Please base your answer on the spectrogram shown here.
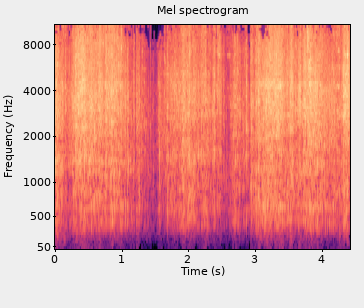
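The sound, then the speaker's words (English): Plastic Lego bricks clatter and rattle as a hand rummages through a pile, making a dense, bright, continuous jangle that dips briefly midway before building again. “That was the sound of me searching for Legos.”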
